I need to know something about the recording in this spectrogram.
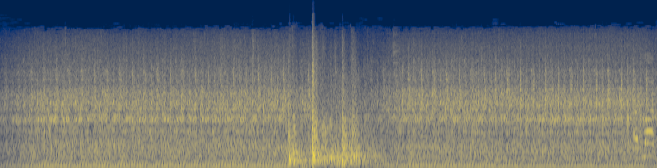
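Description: A motor vehicle's engine running steadily at an even speed. About four seconds in there is a sharp knock with a short burst of louder noise.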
